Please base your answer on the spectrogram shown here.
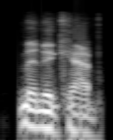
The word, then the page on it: minicab: British English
